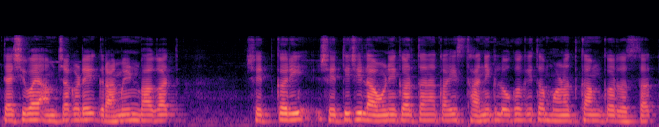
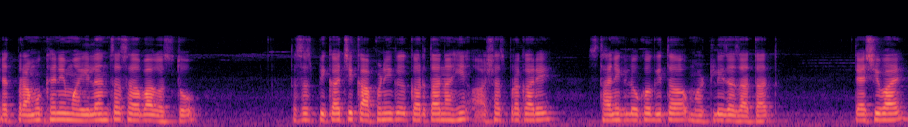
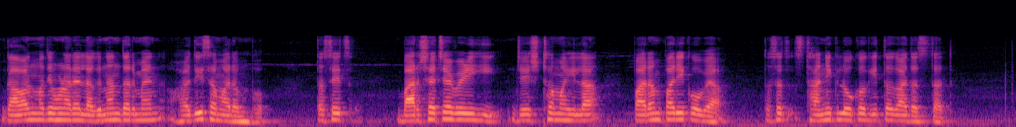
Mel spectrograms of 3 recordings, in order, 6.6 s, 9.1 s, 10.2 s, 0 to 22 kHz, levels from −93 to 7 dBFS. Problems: none marked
